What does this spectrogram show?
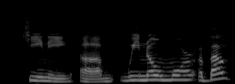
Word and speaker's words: Koine: what used to be called co uh we'll pronounce it kini kini um we know more about kini now and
